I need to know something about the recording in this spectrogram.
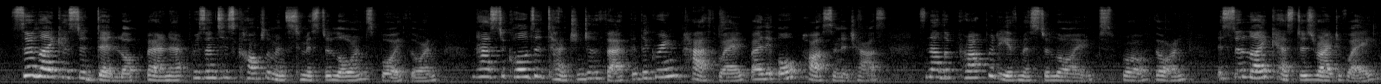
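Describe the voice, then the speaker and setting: A woman voicing a hearty, explosive, blustering older English gentleman in an emphatic, theatrical reading of a Victorian novel. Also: on the high side. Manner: emphatic, theatrical declaiming in long tirades. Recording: echoey room, distant mic, faint noise.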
